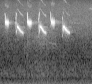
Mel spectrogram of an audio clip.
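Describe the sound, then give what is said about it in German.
A tit from Saxony, Germany, sings alone: three quick repetitions of a bright, high two-note phrase, the second note of each sliding downward, clear and fairly loud before falling silent. “Gemütlich eher die Sachsen, Meisen.”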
